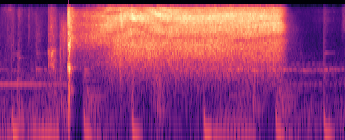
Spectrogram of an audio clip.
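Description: A click, then a burst of compressed air hissing steadily for about two and a half seconds before cutting off sharply. The air comes from a compressor-fed air line or spray gun.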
